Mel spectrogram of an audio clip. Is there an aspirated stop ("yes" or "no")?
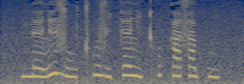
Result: yes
